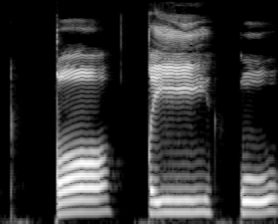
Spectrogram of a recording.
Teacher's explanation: qof dia tidak mengalirkan nafas sedikit pun. Qo qi qu. Karena pangkal lidahnya nempel ke langit-langit yang paling dalam, langit-langit yang lunak. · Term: qaf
